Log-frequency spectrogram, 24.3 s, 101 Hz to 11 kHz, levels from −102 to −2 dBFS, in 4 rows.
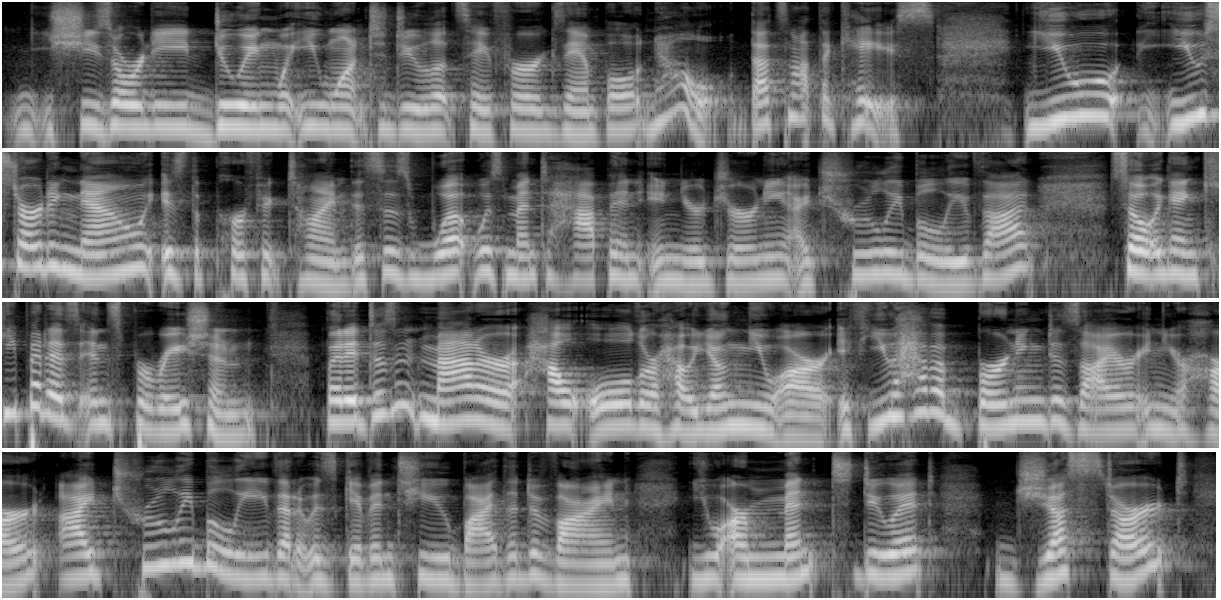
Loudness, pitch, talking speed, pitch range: -26 LUFS, 200 Hz, 210 wpm, 180-225 Hz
